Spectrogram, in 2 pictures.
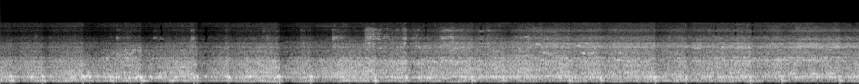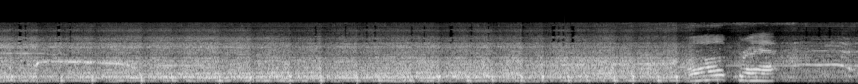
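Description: Wrestling broadcast audio playing: music and voices over a loud, steady, dense din, as from an arena crowd.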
